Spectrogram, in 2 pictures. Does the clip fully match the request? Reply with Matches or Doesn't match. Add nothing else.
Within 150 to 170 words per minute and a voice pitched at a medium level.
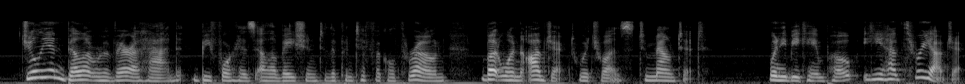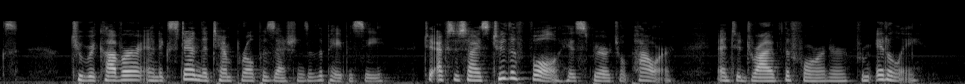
Matches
